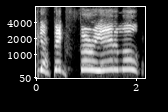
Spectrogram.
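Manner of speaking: high mock cry at the furry animal; hammed-up panicked officer; frantic cop. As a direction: wail it, then correct yourself. Mocking the cop yelling.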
